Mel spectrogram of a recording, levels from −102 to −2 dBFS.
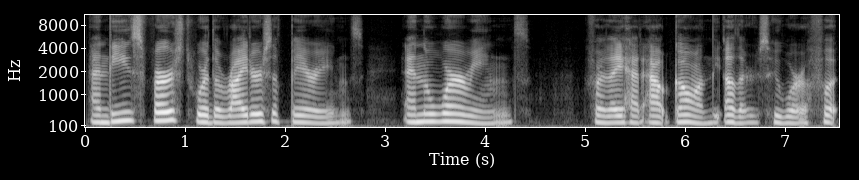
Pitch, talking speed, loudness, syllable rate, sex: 200 Hz, 175 wpm, -18 LUFS, 3.1 syllables/s, female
